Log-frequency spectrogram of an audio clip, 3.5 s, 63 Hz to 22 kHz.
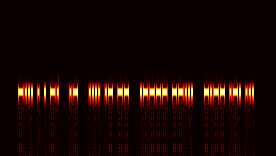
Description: Morse code, heard as a keyed tone, about 60 wpm, 700 Hz. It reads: BEEN A HAM 17 YRS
